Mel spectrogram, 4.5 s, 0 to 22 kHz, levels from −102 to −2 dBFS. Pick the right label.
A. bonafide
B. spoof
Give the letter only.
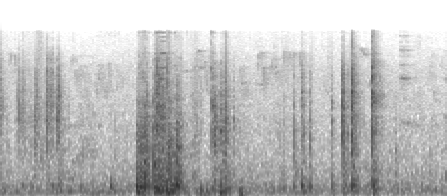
A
